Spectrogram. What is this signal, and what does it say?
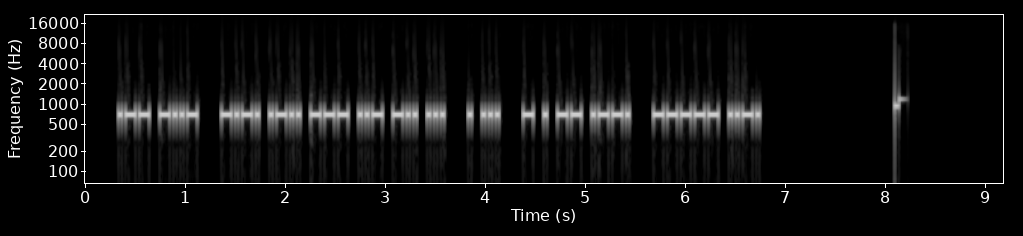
Morse code, heard as a keyed tone, about 36 wpm, 700 Hz. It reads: WX CLOUDS ES TEMP 0F
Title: Practice QSO - Exchange 2 - Info - 35wpm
